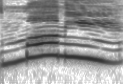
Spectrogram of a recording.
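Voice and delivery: mock child's cry. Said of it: "and he says".

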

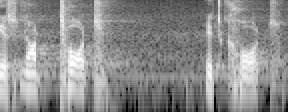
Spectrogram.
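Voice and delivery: South African rounded "aw" in "taught" and "caught", drawn out; South African accent. Shown as a demonstration. Preacher corrects the congregation's pronunciation, South African accent. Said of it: "proper South African accent".

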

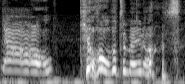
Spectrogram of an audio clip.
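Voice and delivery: high, loud cartoon shout; cartoon cucumber yell. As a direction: scream it like a furious cartoon vegetable. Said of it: "The cucumber just like".

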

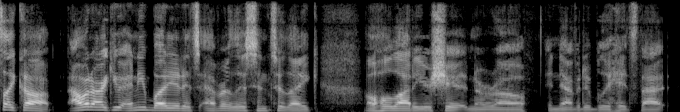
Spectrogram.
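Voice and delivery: ordinary delivery

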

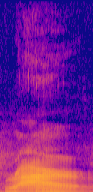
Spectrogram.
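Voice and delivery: mock reindeer roar; playful monster growl. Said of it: "that is exactly the noise reindeer makes".

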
